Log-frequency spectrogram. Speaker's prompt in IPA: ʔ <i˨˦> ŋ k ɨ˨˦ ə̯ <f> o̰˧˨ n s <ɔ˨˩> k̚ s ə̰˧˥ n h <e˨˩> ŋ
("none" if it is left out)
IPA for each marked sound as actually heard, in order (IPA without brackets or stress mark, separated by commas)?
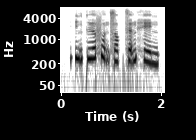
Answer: ḭ˧˨, f, ɔ˨˩, e˨˩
